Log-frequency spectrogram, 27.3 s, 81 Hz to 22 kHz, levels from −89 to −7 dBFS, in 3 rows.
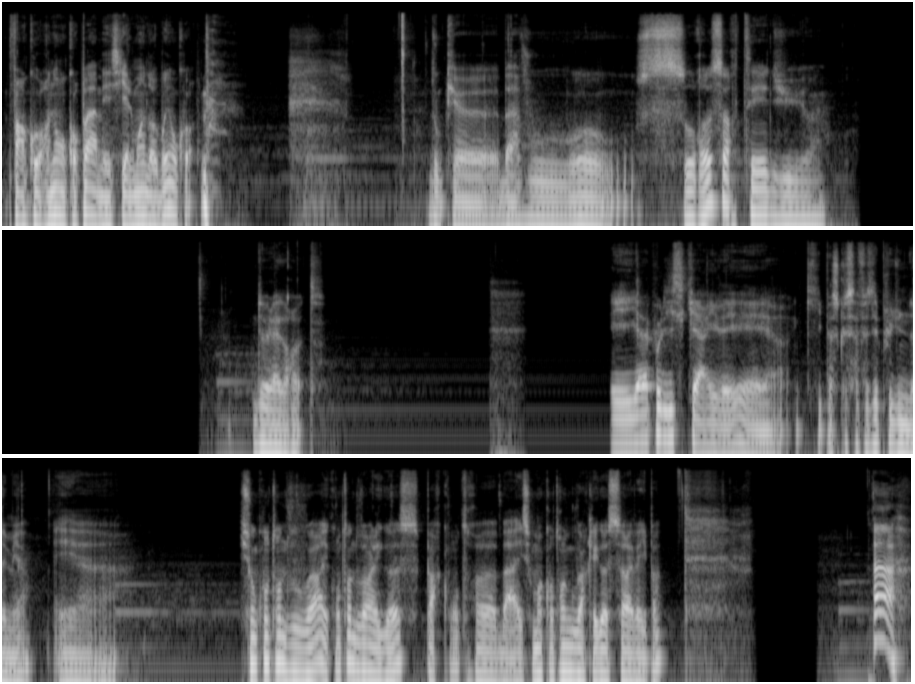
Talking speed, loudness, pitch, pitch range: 175 wpm, -29 LUFS, 100 Hz, 85-125 Hz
